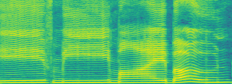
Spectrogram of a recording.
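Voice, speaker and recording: In a put-on character voice, the speaker delivers every line with monotone, flat intonation. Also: woman. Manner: spooky.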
